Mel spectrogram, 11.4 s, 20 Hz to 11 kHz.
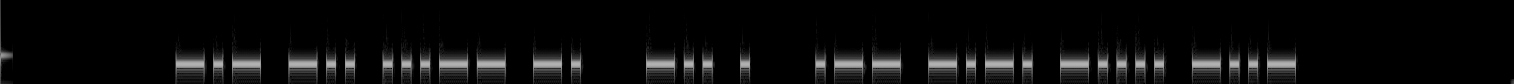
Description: Morse code, heard as a keyed tone, about 17 wpm, 700 Hz. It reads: KD3N DE WC6X
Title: USA Callsign DE Callsign - 4 Characters - 17wpm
